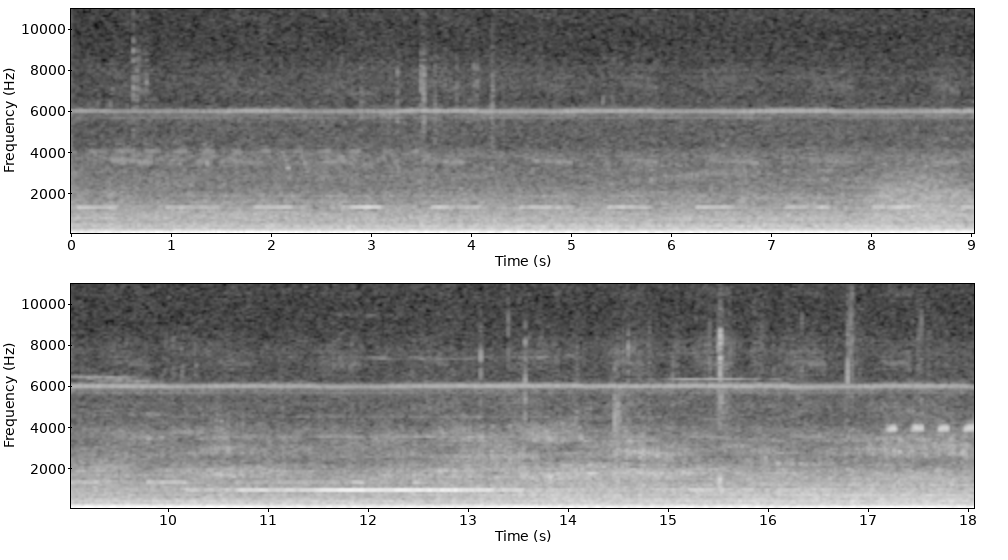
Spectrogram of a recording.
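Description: Steady low rumble of a slow-moving train. For the first ten seconds a high beep repeats a little more than once a second over it, and then a steady high tone sounds for about three seconds.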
